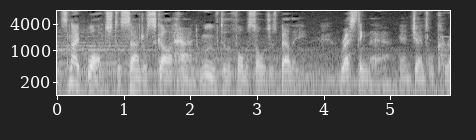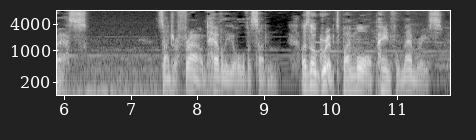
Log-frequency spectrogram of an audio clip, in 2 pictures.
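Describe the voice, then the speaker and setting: A man's voice: fairly low pitch, normal speed, soft background music. A man giving dramatic scripted narration for an audio drama.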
